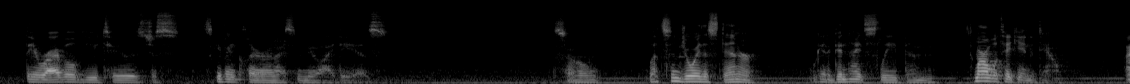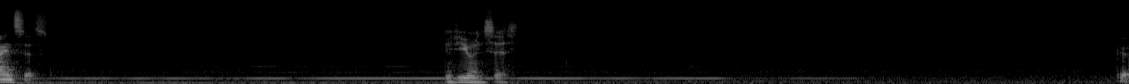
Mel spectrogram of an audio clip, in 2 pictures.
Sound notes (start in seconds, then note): 12.2 crickets chirping; 12.2 tense music; 16.9 tense music; 19.1 crickets chirping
